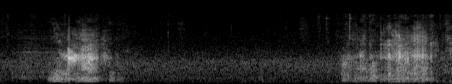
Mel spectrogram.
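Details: Two Scottish Terrier pups, Bonnie and Basil, having fun together in play: two short bursts of rough, throaty growling about three seconds apart, with quiet pauses between.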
